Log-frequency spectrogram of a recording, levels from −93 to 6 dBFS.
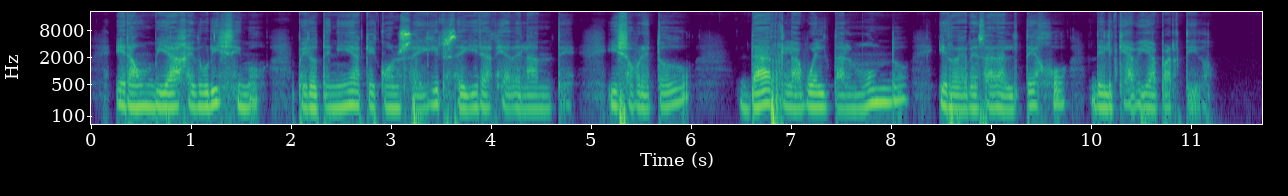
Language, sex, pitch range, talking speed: Spanish, female, 160-195 Hz, 140 wpm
